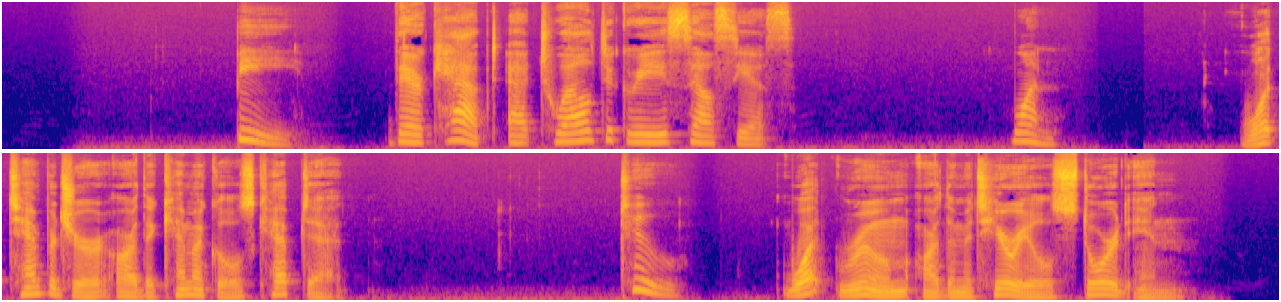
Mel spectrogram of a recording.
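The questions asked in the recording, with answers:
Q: They're kept at 12 degrees Celsius.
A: 1: What temperature are the chemicals kept at?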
